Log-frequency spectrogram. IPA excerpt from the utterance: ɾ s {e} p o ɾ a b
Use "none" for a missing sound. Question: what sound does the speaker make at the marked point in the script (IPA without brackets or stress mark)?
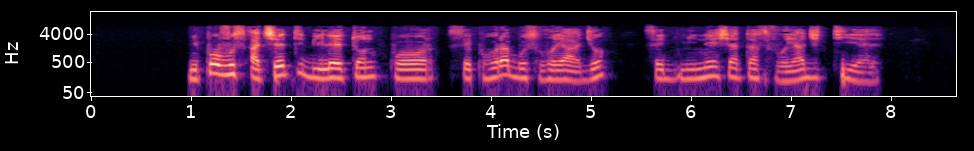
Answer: e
